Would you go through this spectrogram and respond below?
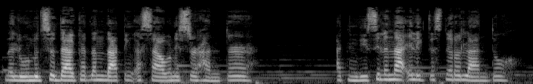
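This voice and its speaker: A woman's voice: mid-range voice, level tone, fairly quick. A woman giving a scripted, dramatic narration of a story as an audiobook narrator. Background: background music.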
